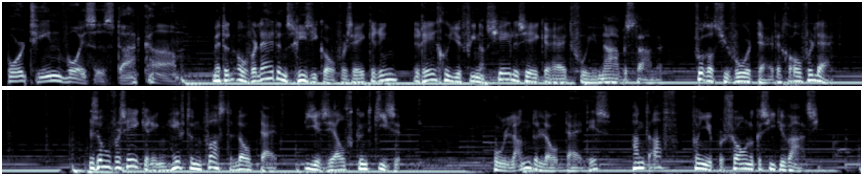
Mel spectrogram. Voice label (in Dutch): narratief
